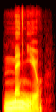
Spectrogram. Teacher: And stress menu on the first syllable, menu.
